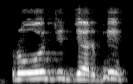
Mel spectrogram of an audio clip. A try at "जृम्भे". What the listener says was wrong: जर्भे नहीं, जृंभे, जृंभे। हाँ, र का उच्चारण ज के, हाँ नीचे।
